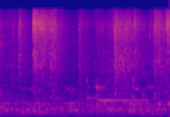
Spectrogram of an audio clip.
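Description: Scissors cutting greaseproof paper, with crisp rustling of the paper sheet, loudest about half a second in.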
